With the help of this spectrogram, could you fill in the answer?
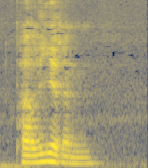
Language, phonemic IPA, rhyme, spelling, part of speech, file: German, /paʁˈliːʁən/, -iːʁən, parlieren, verb, De-parlieren.ogg
- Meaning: to chat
